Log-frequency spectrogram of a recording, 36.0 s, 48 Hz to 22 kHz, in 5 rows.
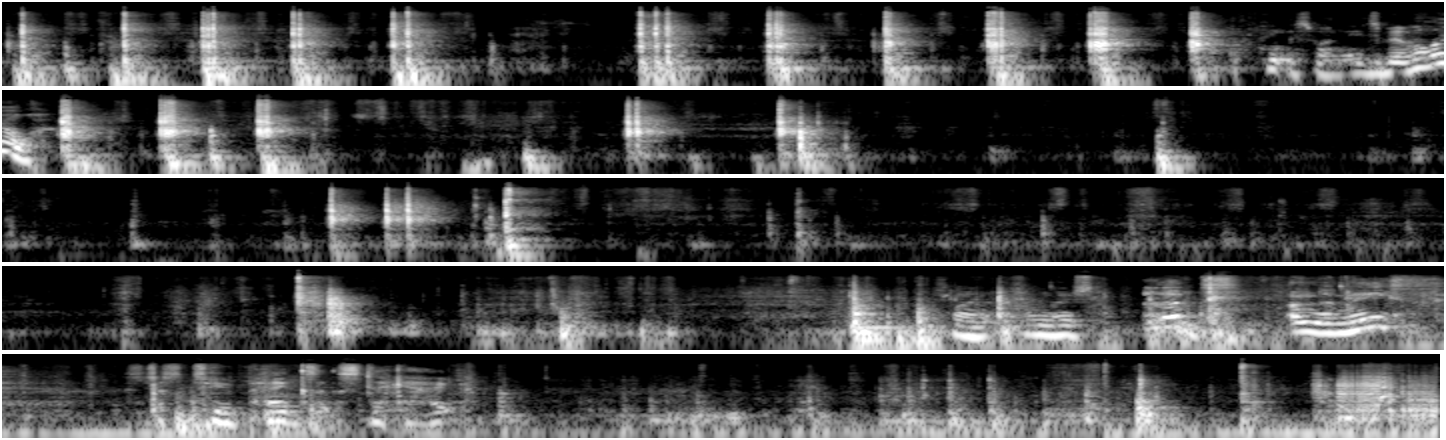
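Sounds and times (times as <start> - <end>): plastic parts knocking and clicking: 0.0 - 2.4, 3.2 - 6.2, 9.9 - 11.5.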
